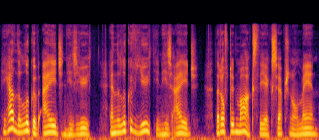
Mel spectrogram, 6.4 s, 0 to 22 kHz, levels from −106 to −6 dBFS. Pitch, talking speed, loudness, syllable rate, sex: 140 Hz, 215 wpm, -20 LUFS, 5.3 syllables/s, male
